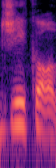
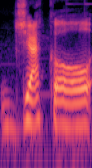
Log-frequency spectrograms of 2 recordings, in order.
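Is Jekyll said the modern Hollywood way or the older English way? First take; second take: older English; modern Hollywood. First: Jekyll is said the older English way. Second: Jekyll is said the modern Hollywood way. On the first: "It is pronounced Gertrude Jekyll" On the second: "the new kind of more modern Hollywood pronunciation"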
